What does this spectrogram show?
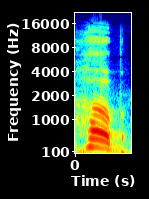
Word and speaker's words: herb: British Englishல herb அப்படின்னு சொல்லுவாங்க, அதாவது Hஐ ப்ரொனவுன்ஸ் பண்ணுவாங்க. American pronunciationல herb அப்படின்னு சொல்லுவாங்க, H is silent.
